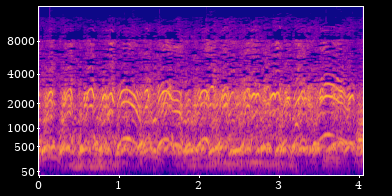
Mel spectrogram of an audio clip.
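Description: A group of spotted hyenas giggling: many short calls that rise and fall in pitch, overlapping in a continuous laughing chatter. This is the excited giggling of a hyena clan crowding a lioness.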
